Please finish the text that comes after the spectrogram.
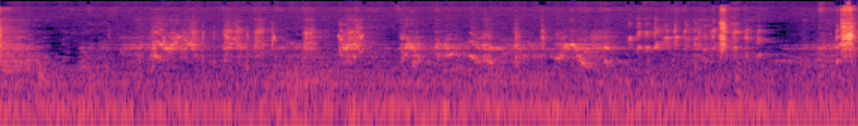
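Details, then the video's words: Soft, fairly faint budgerigar chatter from a happy bird: scratchy warbles and chirps with a sharp squeak at the very end, over low background noise. "Happy budgie chirping sound"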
